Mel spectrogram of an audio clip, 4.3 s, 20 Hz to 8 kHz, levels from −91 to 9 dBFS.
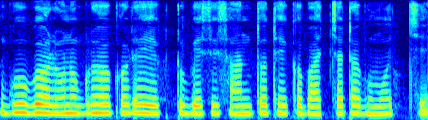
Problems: none marked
